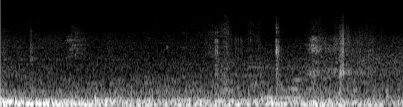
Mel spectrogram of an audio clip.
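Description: Light metallic clicks as a brake caliper bolt is handled and threaded in by hand on a scooter's front caliper, over a faint steady low hum.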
